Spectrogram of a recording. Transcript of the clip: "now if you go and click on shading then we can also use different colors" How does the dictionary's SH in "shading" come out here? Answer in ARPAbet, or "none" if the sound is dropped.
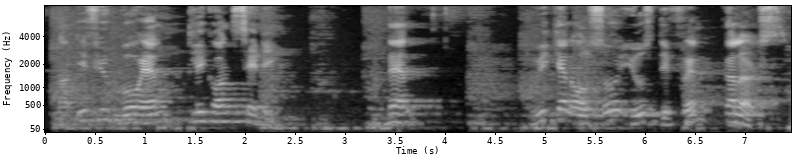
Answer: S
